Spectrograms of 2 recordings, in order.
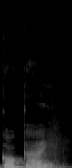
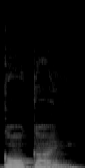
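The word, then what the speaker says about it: ก ไก่: Là c'est cocaille. Ok. Et comment bien prononcer le cocaille? Le cocaille en thaï est tout simple. Imagine que tu veux dire gâteau, gâteau, mais que tu coupes les ongles en to.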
